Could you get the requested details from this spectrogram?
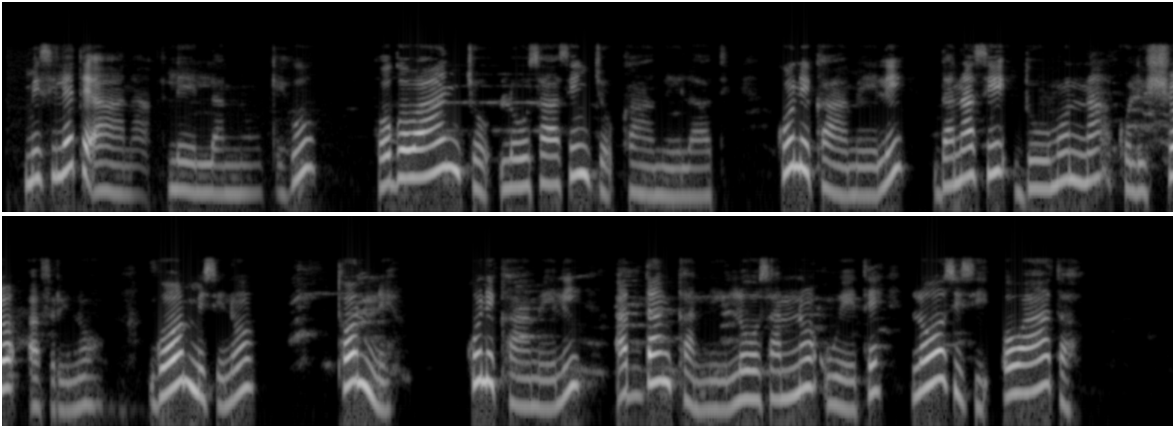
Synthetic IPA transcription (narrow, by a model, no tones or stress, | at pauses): mɪsɪlɛt̪ɛaːnɐle̞ːlːɐnːɔkɛɦʊ | hɔɡɔwaːnt͡ʃɔloːsaːsɪnt͡ʃːɔkaːmeːlaːt̪ɪ̥ | kʊnɪkaːmeːlɪ | d̪ɐnɐsɪd̪uːmɔnːɐkɔlɪʃːɔɐfɪɾɪnɔ | ɡoːmːɪsɪnɔ | t̪ɔnːɛ | kʊnɪkʰaːme̞ːlɪ | ʔɐd̪ːɐŋkɐnːɛlo̞ːsɐnːɔweːt̪ɛ | loːsɪsɪɔwaːt̪ɐ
